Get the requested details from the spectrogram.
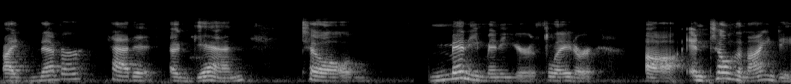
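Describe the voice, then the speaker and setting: A woman's fairly low, bright, sharp voice with vocal fry, lively intonation, a very slow pace and long, frequent pauses. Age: 70s. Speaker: patient. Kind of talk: testimony.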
